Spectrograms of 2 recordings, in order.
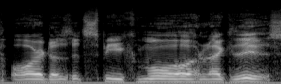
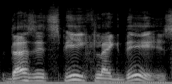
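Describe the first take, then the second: First: The voice sounds intimidating and menacing. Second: The voice sounds sneaky and sly.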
